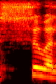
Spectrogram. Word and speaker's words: sewer: water or sewage uh Sue Sue like SOA the stress is also on the first part of the word the first syllable um we have a contract to renew the sewer lines but if it sounds like sue the name Susan or if you were to sue someone in a court of law I sued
